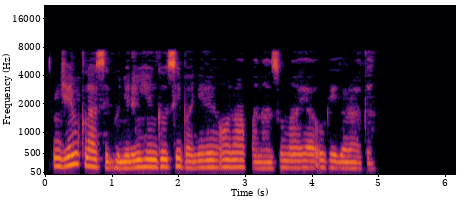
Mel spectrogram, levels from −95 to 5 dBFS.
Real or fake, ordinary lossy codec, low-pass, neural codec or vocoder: real; Opus, 64 kbps; 7.2 kHz; none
